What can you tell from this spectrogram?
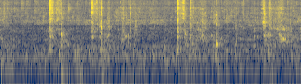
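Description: A steel spatula stirs a wet mix of chicken, potatoes and yogurt in a metal cooking pot, scraping and clinking against its sides several times, with a soft sizzle from the pot underneath.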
